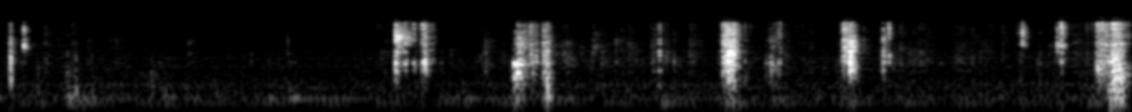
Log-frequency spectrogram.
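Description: Foil wrapper of a Topps Chrome card pack crinkling and tearing as it is opened by hand: a series of short crackles, loudest near the end.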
